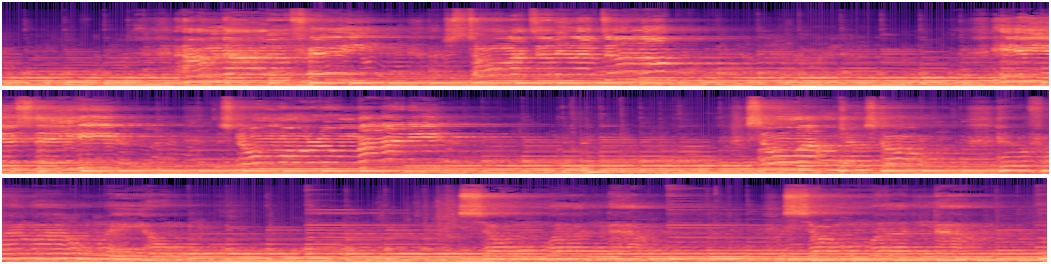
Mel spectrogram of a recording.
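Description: A man singing live to his own acoustic guitar: steady strummed chords throughout, with sung phrases every few seconds and short instrumental gaps between them.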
